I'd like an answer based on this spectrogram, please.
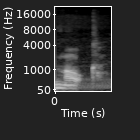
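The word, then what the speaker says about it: molk: Um now there uh are steely inscriptions in the tophits that often mention mulch uh which is MLK. The best way to pronounce it in our terms is M O L K.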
